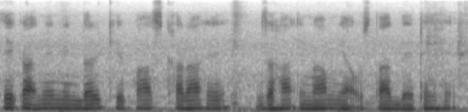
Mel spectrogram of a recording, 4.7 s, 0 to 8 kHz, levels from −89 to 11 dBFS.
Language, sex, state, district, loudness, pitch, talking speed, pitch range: Hindi, male, Arunachal Pradesh, Lower Dibang Valley, -17 LUFS, 110 Hz, 155 wpm, 105-110 Hz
